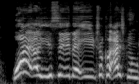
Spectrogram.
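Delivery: high, fast, loud outburst; exasperated scolding. Acted. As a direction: rattle it off in outraged disbelief. Pauses, then scolds the characters directly.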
